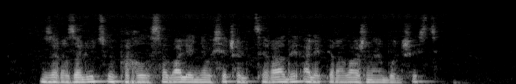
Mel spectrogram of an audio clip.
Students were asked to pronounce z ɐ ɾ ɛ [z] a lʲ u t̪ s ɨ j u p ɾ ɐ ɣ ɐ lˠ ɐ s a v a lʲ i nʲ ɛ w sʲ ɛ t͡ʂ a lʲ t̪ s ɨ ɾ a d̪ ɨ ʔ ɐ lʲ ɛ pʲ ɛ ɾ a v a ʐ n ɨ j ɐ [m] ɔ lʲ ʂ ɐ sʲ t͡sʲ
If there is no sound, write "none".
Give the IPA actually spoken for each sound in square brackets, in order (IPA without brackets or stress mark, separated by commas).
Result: z, b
